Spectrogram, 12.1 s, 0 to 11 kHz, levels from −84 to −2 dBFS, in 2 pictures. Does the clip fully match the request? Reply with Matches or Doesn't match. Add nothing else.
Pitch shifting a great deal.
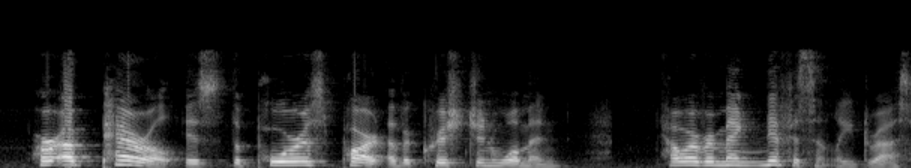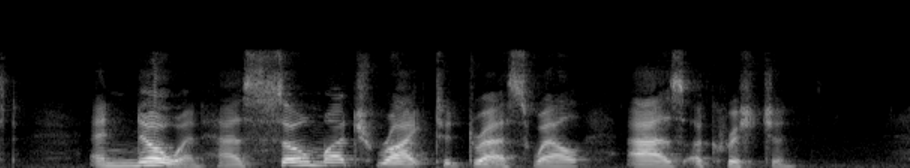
Matches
